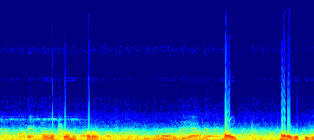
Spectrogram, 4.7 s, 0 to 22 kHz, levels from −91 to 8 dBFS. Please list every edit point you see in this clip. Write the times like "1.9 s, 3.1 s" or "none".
none

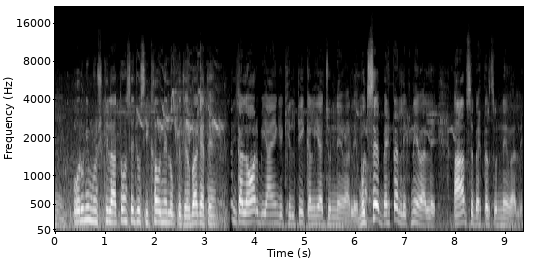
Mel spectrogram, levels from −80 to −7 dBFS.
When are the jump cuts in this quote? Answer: 3.6 s

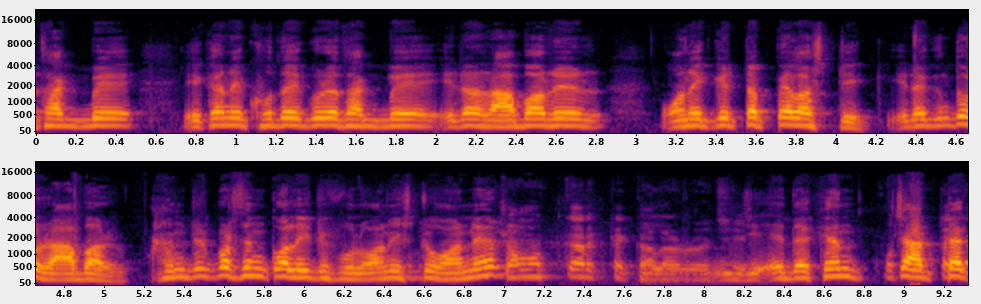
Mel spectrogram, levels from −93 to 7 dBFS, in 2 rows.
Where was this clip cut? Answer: 5.2 s

